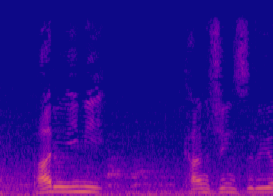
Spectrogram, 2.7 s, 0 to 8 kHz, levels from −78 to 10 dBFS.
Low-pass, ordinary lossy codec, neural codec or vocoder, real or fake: 7.2 kHz; none; none; real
